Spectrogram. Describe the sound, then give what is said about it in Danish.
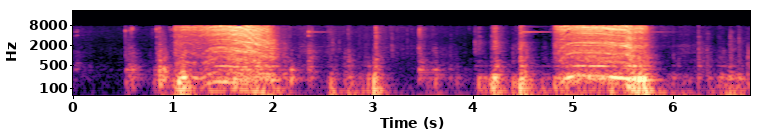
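Whirring of a screwdriver tightening the two screws behind the cover of a loose door handle. Two strong bursts are separated by quieter rattles and clicks. “Herinde bagved, der sidder der to skruer, som skal spændes, for at dørhåndtaget det sidder fast.”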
